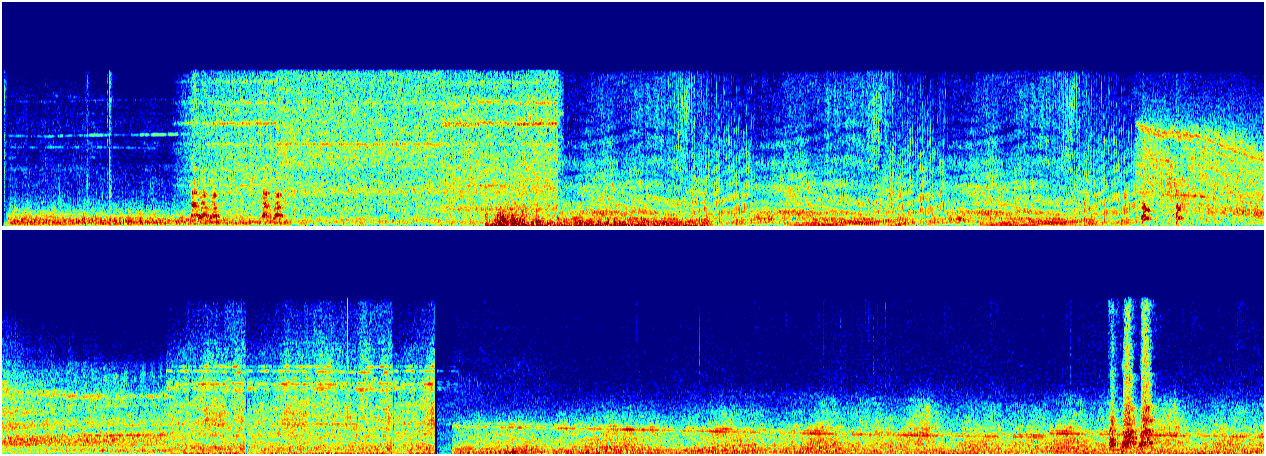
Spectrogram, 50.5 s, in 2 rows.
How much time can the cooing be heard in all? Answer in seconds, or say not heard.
not heard.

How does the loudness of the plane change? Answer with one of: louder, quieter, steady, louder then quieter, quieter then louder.
steady.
